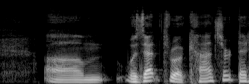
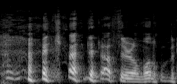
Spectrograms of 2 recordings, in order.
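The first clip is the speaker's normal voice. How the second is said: higher, laughing parroting of the line; laughing mock echo; 9 semitones higher than usual. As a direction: repeat it back through a laugh, teasing. Host echoes guest's line laughing.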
